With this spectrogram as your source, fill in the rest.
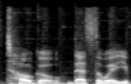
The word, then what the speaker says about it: Togo: um but when we talk about the country Togo mhm what do we call a person from that country toges toiz okay so it's Togo that's the way you pronounce it because if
